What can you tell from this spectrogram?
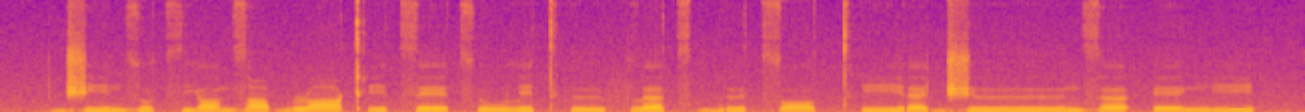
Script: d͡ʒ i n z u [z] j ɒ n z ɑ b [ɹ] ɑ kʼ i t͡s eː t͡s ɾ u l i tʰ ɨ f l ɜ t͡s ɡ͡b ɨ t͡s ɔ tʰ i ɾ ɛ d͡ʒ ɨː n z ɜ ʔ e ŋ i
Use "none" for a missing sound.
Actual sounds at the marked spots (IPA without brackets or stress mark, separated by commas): t͡s, ɹ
